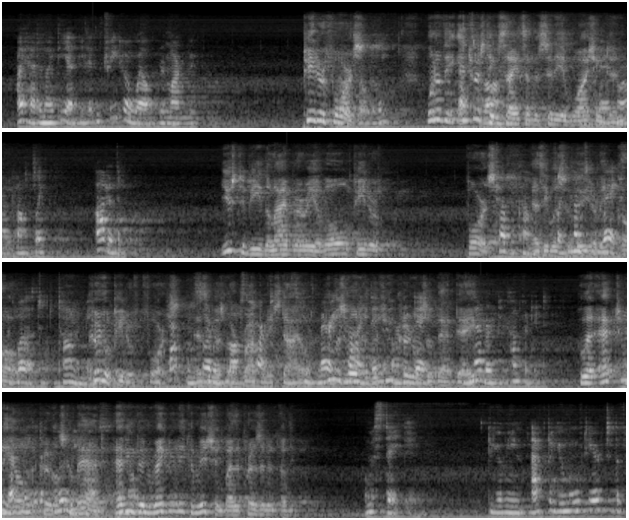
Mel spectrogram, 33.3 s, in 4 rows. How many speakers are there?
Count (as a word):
two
